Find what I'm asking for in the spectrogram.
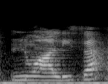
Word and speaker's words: Nwalisa: Joining me on this episode of Thinkers Tea is a very special lady, Mrs. Hope Nwalisa.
